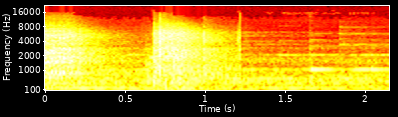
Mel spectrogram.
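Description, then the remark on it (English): A heavy bar door swings shut with one solid bang as a woman goes out, followed by a brief click as it settles, over a low steady hum. No voices. “The heavy door swung shut behind her with a slight bang.”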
